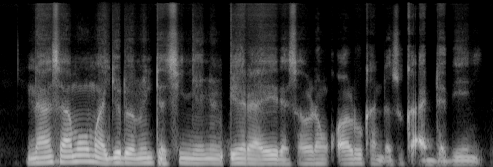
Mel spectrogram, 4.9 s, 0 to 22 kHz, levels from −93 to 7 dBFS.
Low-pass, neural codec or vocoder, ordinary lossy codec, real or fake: none; autoencoder, 48 kHz, 32 numbers a frame, DAC-VAE, trained on Japanese speech; none; fake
